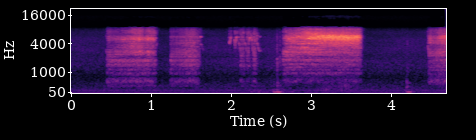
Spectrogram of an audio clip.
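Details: In the Ebro Delta's Riet Vell reserve, hungry barn owl young fight over delivered prey, producing a cluster of about five overlapping harsh snoring hisses, the longest lasting over a second, plus faint soft knocks.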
